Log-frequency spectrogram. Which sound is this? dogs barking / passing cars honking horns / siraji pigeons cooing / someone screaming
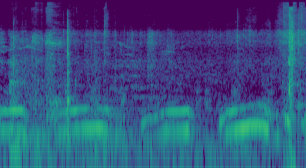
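siraji pigeons cooing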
